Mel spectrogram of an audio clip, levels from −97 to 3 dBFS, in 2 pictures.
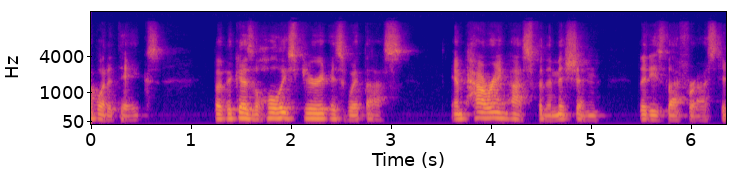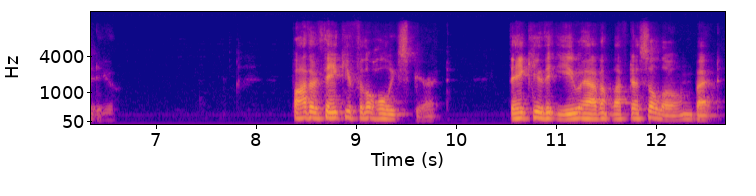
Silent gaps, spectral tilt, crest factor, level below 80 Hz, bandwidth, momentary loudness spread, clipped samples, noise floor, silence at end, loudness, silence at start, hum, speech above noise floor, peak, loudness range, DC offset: none; -5 dB/octave; 22 dB; -66 dBFS; 12.5 kHz; 14 LU; under 0.1%; -78 dBFS; 0.05 s; -26 LUFS; 0 s; none; 52 dB; -6 dBFS; 8 LU; under 0.1%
